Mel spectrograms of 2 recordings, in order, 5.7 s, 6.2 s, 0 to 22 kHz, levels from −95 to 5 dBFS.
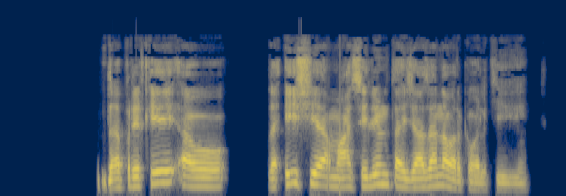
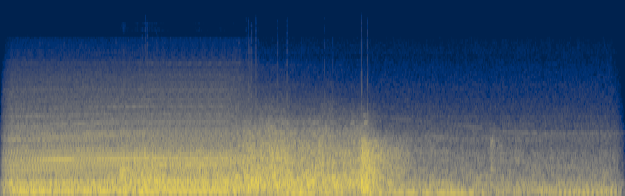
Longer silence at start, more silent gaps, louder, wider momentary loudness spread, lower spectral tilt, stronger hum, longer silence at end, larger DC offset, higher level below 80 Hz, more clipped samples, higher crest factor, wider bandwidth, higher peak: first, 1 s vs 0 s; first, 2.29-2.67 s vs none; about the same, -13 LUFS vs -14 LUFS; second, 13 LU vs 17 LU; second, -3 dB/octave vs -11.5 dB/octave; neither; first, 0.4 s vs 0.05 s; neither; second, -58 dBFS vs -20 dBFS; neither; about the same, 16 dB vs 14 dB; first, 11.5 kHz vs 4.5 kHz; about the same, 0 dBFS vs 0 dBFS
